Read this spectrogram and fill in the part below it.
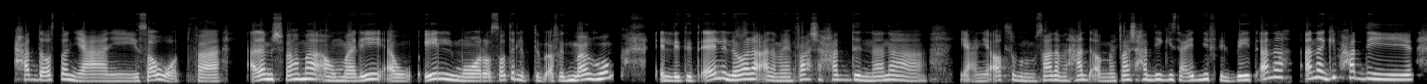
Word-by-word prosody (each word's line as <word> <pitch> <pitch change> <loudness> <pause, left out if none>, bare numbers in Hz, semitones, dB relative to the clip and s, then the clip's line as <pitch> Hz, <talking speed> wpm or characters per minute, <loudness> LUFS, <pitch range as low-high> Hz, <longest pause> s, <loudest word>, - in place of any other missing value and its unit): حد 220 -2 -2
أصلًا 215 +2 +1
يعني 155 -2 -2
يصوّت، 195 +7 -1
فأنا 155 +7 -1
مش 240 -1 +3
فاهمة 245 +2 +3
هُم 175 -1 -1
ليه 200 +9 +2
أو 160 -1 -1
إيه 240 - +5
الموارثات 195 -2 +1
اللي 215 -7 -2
بتبقى 175 -3 -5
في 180 - -1
دماغهم 230 - +3 0.5
اللي 175 -1 +2
تتقال 200 +9 0
اللي 215 -5 +4
هو 235 - +5
لأ 250 -3 +3
أنا 190 - -1
ما 170 0 -3
ينفعش 225 +6 -3
حد 215 0 -3
إن 185 -4 +1
أنا 195 -3 -1 0.3
يعني 155 +1 -6
أطلب 205 0 -2
المساعدة 180 +5 -1
من 180 - -4
حد، 210 +4 -2
أو - - -3
ما 165 - -7
ينفعش 210 +6 -1
حد 225 -2 -2
ييجي 220 -1 0
يساعدني 210 +3 0
في 215 -4 -7
البيت 195 +5 +1
أنا، 325 +2 +1 0.2
أنا 325 +4 +3
أجيب 320 +3 0
حد 280 -4 -1
ي 225 -3 +2
205 Hz, 190 wpm, -14 LUFS, 175-230 Hz, 0.5 s, إيه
